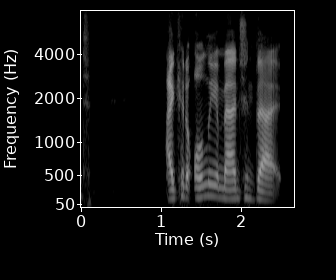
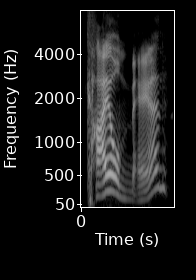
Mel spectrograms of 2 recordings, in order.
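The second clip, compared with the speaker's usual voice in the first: slow, raised, louder incredulous question; retold disbelief; 5 semitones higher, 5 dB louder, slower than usual. Man hearing who the mutual friend is, incredulous. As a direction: draw out the name in mock disbelief.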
